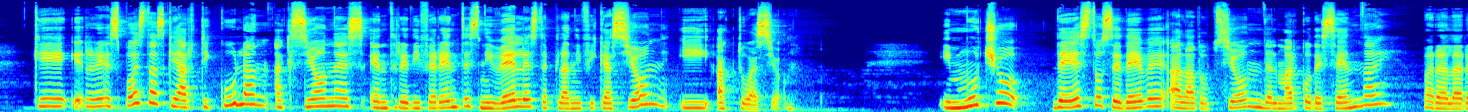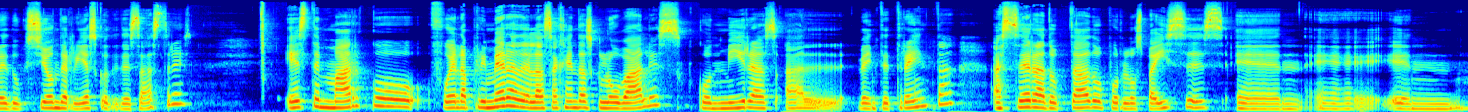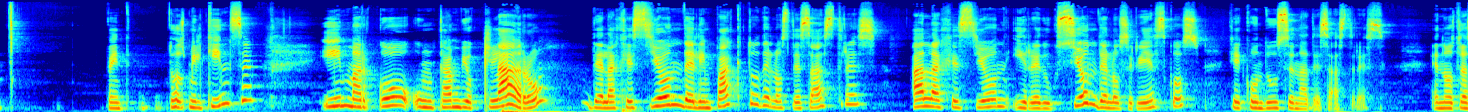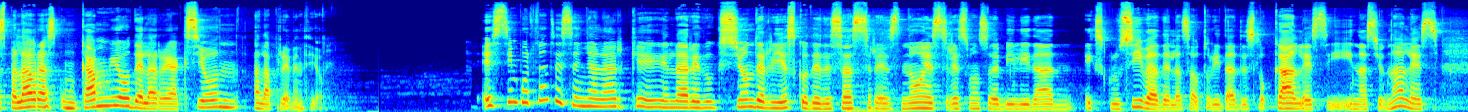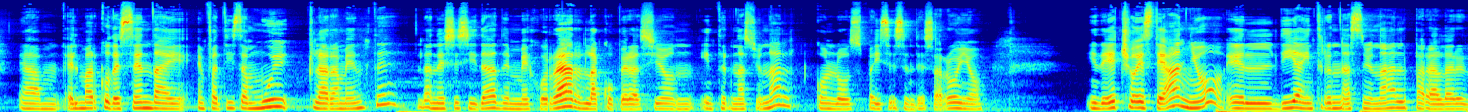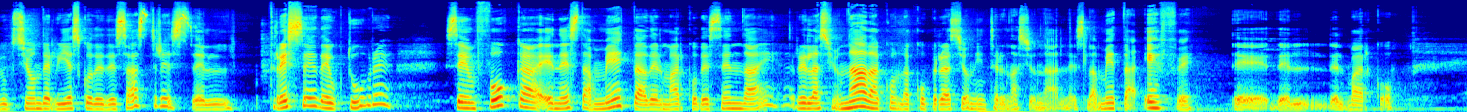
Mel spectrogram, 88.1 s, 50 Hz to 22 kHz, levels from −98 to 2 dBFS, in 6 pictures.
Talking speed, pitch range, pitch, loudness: 120 wpm, 185-245 Hz, 205 Hz, -21 LUFS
